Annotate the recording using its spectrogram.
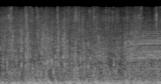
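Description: Steady low rumbling noise with faint scattered crackles, from the animated episode's soundtrack.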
